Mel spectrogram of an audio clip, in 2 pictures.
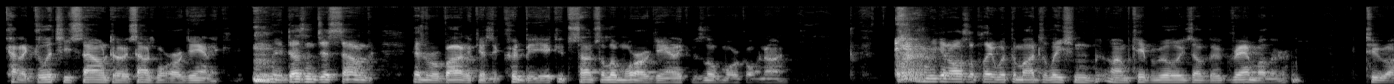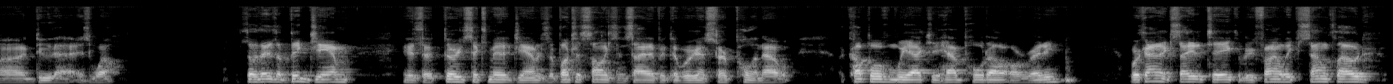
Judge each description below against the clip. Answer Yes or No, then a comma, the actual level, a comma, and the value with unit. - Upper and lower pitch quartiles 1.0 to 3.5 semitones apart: Yes, average, 2.8 semitones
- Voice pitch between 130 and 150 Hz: No, low, 110 Hz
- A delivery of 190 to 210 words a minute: Yes, average, 200 wpm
